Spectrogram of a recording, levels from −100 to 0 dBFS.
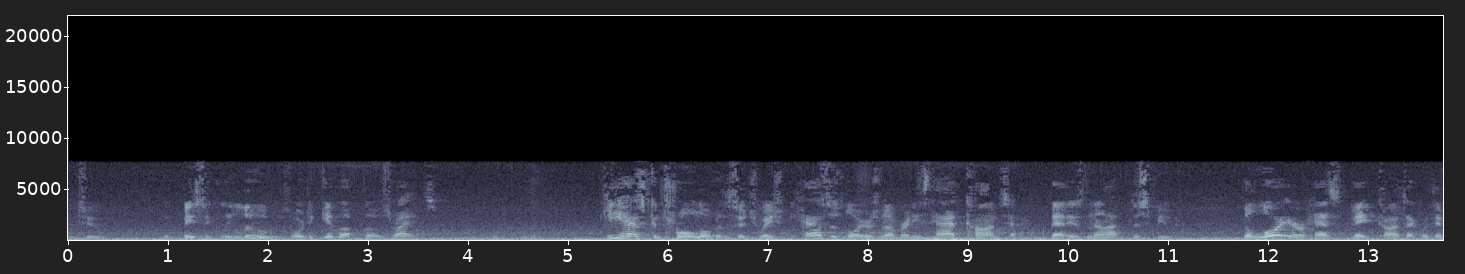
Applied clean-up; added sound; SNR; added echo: none; Cricket; -4 dB; none.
